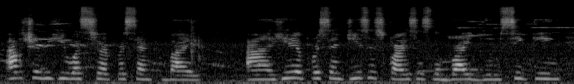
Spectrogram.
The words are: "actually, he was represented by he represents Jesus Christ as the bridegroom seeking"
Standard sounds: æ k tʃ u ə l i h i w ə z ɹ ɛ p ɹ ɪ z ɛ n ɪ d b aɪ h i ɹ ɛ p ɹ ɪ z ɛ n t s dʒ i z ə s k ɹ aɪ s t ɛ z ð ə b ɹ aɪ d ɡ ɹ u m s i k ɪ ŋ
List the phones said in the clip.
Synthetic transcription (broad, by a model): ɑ k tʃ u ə l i h i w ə s ɹ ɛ p ɹ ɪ s ɛ n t b aɪ h i ɹ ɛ p ɹ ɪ s ɛ n t dʒ i s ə s k ɹ aɪ s t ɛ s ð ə b ɹ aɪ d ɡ ɛ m s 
